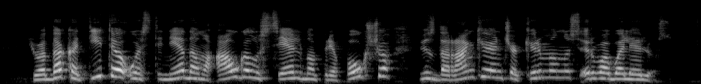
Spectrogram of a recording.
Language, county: Lithuanian, Vilnius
